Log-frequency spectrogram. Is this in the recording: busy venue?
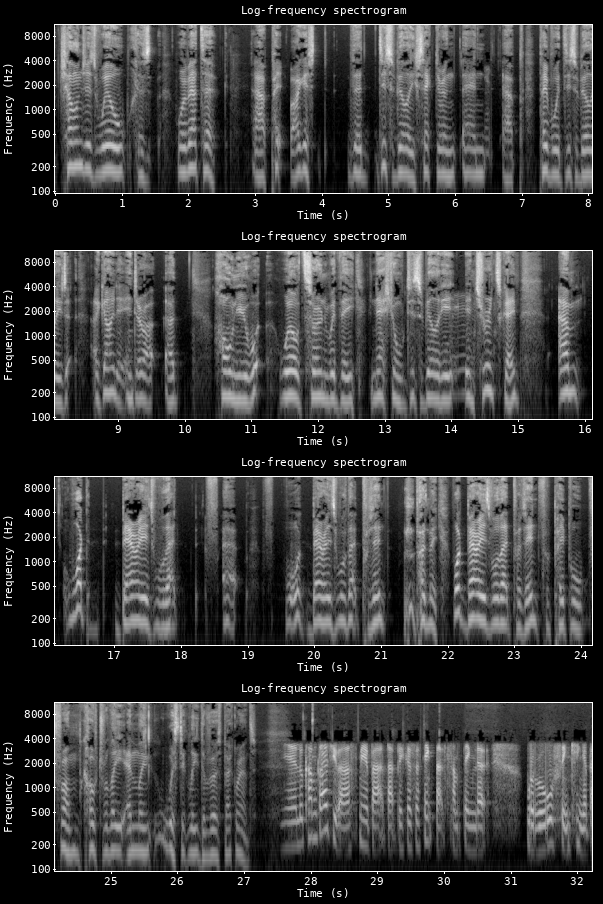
no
